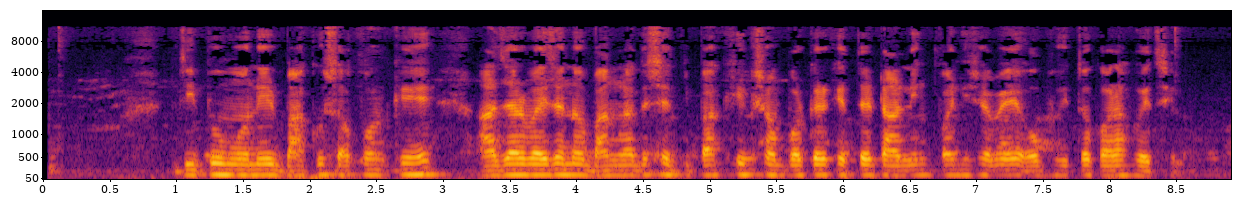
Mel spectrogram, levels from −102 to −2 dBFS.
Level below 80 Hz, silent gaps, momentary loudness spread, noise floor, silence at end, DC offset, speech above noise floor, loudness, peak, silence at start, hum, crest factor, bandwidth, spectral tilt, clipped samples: -50 dBFS; none; 9 LU; -52 dBFS; 0.35 s; under 0.1%; 30 dB; -23 LUFS; -6 dBFS; 0.05 s; none; 18 dB; 11.5 kHz; -5.5 dB/octave; under 0.1%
